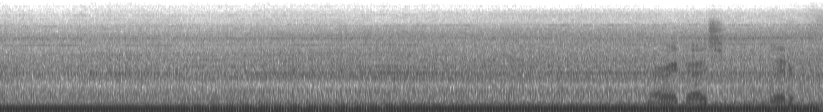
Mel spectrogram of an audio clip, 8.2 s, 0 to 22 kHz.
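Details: Ram Cummins 6.7 diesel, plugged in, warming up in 30-degree weather at high idle around 1100 rpm with exhaust brake on, recorded outside; deep steady drone with even clatter. Normal high idle.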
